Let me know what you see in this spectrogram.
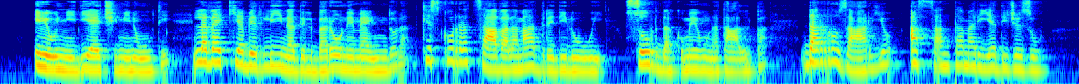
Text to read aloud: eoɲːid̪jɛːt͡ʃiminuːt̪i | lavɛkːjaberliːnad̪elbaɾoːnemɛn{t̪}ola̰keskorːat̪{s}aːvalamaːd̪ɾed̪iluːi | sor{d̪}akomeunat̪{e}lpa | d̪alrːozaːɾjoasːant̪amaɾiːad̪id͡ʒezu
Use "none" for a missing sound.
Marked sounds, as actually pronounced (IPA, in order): d̪, sː, d̪, a

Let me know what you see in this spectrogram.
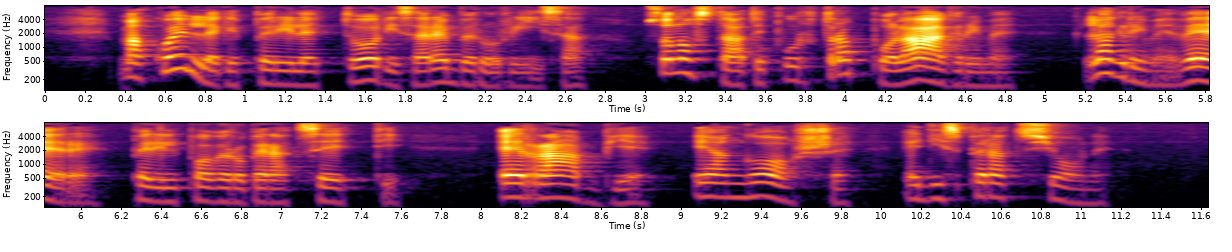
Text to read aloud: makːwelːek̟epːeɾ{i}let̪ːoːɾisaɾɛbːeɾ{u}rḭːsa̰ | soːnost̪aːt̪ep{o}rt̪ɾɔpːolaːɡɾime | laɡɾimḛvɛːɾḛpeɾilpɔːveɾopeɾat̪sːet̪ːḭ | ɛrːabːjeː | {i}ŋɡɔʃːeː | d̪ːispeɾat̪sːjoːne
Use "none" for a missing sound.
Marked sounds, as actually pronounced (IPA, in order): i, o, u, a

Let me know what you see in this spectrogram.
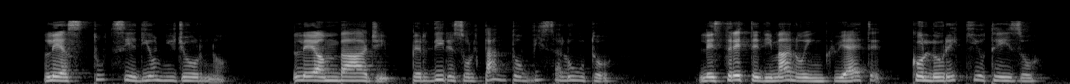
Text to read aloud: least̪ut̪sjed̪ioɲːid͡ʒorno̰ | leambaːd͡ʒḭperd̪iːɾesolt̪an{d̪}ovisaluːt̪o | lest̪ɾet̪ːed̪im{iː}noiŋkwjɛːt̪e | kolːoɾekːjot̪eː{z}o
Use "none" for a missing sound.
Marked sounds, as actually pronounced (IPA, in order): t̪, aː, z

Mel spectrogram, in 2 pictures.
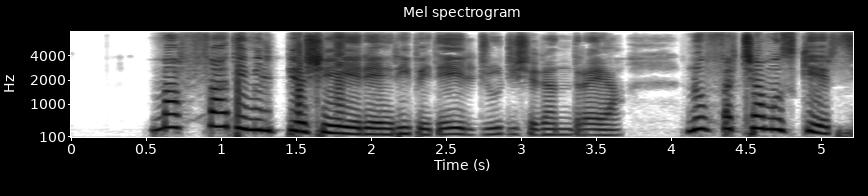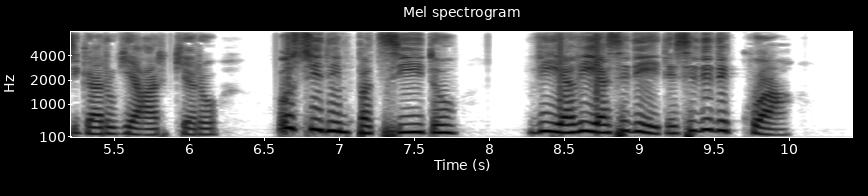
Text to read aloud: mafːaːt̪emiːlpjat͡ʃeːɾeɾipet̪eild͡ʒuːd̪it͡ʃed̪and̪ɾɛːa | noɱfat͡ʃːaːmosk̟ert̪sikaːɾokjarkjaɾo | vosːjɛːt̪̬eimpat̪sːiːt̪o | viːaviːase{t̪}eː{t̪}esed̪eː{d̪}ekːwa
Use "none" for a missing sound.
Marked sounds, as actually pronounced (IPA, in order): d̪, t̪, t̪

